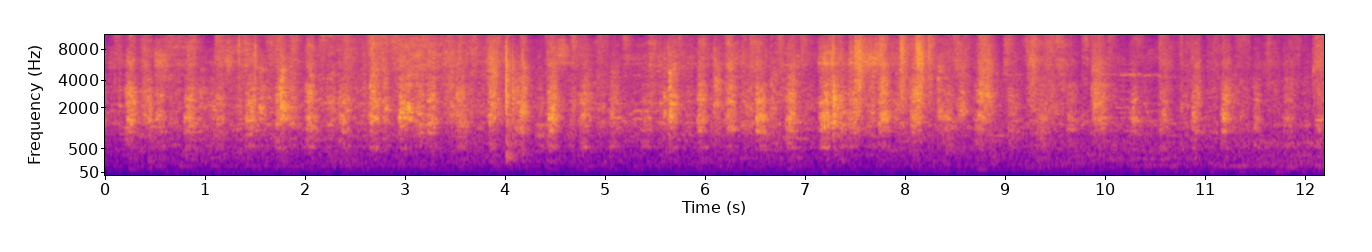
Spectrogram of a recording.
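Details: Pitbull and bull terrier playing together; rapid breathy panting, quick rhythmic huffs about three per second, loud and close, with scuffling noise throughout.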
